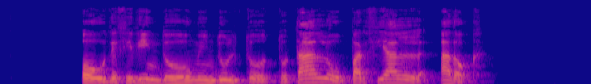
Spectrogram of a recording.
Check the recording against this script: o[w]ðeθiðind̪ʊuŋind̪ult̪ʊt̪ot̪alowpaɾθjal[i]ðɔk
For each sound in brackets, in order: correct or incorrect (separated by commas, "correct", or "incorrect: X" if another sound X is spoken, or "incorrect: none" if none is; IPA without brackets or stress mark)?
correct, incorrect: a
